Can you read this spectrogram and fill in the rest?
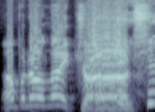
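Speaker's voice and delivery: loud, high shouted jingle; mock drug advert. Game master hawks drugs as a joke, shouting. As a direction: holler it like a sales pitch.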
